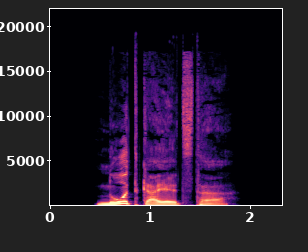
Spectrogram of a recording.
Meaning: inflection of notgeil: 1. strong/mixed nominative masculine singular superlative degree 2. strong genitive/dative feminine singular superlative degree 3. strong genitive plural superlative degree
- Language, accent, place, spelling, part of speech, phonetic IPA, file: German, Germany, Berlin, notgeilster, adjective, [ˈnoːtˌɡaɪ̯lstɐ], De-notgeilster.ogg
